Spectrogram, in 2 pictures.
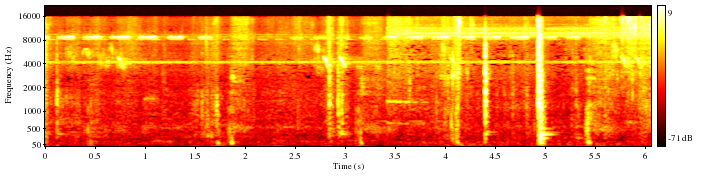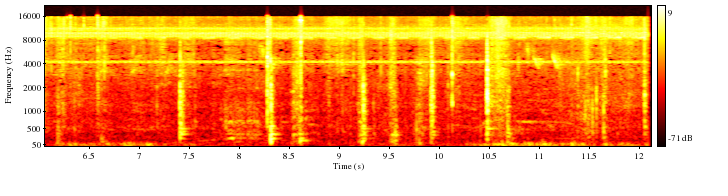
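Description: Hollow bamboo pieces knock and clatter against each other.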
